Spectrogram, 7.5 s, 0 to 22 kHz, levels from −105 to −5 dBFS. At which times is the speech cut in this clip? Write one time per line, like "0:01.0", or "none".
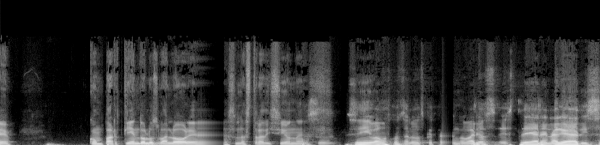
0:04.3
